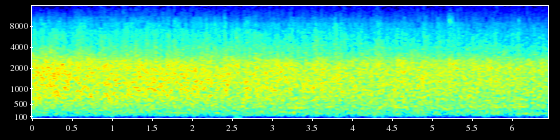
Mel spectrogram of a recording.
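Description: A sustained round of applause from a large debate audience for both debating sides, dense steady clapping that stays loud and even for the whole stretch with no voices standing out.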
